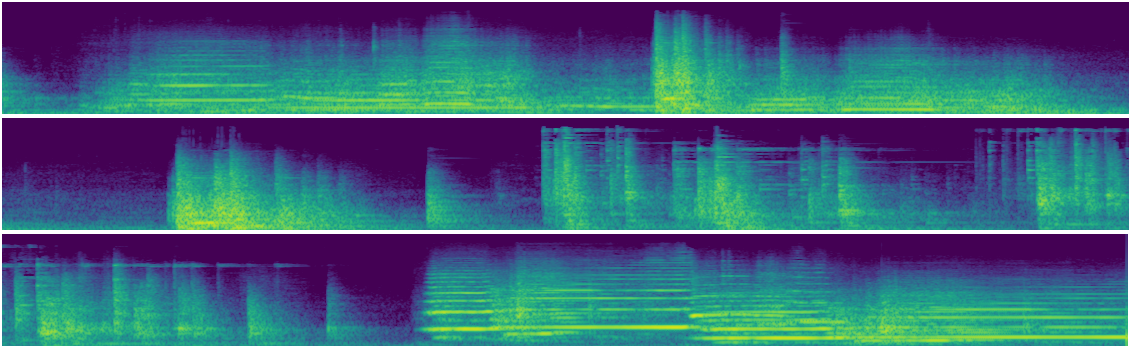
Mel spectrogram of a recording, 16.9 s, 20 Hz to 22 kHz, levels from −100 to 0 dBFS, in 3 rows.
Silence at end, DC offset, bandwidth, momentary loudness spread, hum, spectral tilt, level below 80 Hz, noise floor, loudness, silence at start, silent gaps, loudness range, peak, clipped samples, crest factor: 0 s; under 0.1%; 15.5 kHz; 20 LU; none; -6 dB/octave; -38 dBFS; -46 dBFS; -16 LUFS; 0 s; none; 12 LU; -2 dBFS; under 0.1%; 16 dB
